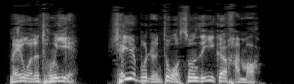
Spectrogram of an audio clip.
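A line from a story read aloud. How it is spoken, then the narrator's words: Furious. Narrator (Chinese): 丁宋涛暴怒道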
